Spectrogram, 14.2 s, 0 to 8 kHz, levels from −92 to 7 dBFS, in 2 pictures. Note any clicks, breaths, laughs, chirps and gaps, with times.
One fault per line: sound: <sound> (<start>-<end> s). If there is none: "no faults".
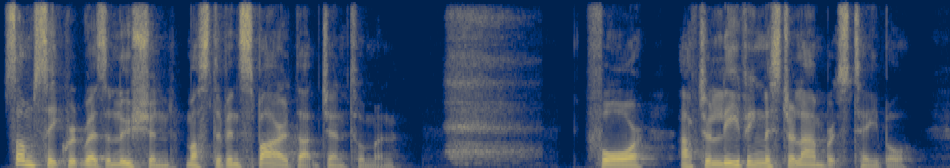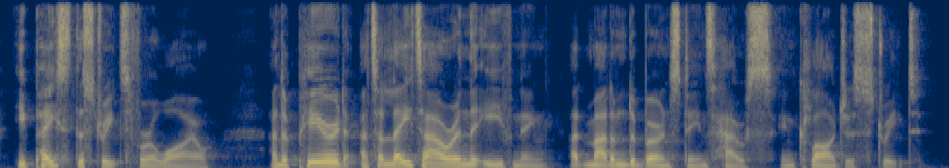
sound: sigh (3.3-4.1 s)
